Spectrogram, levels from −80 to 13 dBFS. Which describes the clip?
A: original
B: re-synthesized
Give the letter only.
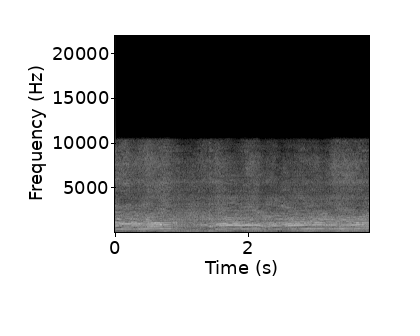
B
